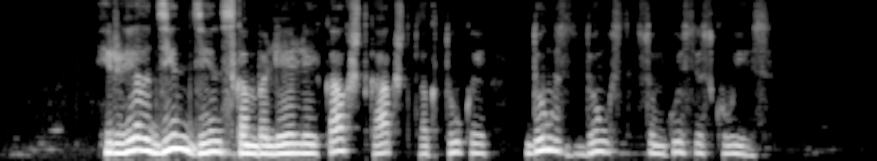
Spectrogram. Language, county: Lithuanian, Kaunas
